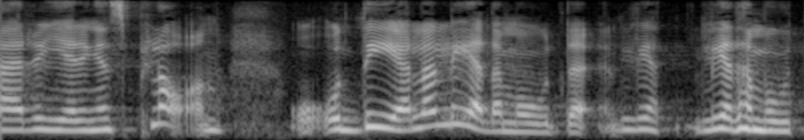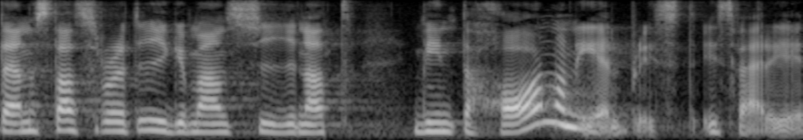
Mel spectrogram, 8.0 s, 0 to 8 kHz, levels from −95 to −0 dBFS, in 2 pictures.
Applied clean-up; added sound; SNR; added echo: none; none; none; none.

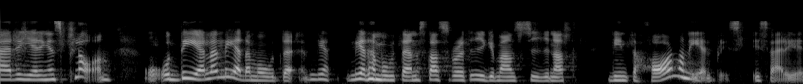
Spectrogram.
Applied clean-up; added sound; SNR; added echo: neural mask model DeepFilterNet 3.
